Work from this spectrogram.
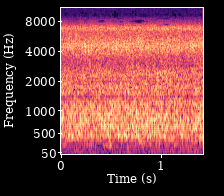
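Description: Fast-flowing river rapids on Sungai Semenyih, a steady, dense rush of water close by with no break, heard alone.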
